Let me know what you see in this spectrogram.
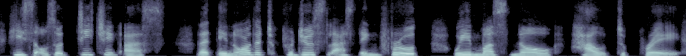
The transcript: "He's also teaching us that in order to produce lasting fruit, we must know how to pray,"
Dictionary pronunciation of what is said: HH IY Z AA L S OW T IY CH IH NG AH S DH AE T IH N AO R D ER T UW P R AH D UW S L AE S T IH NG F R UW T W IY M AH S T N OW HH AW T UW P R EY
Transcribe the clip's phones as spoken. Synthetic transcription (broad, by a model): HH IY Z AA L S OW T IY CH IH NG AH S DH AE T IH N AO R D ER T UW P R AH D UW S L AE S T IH NG F R UW T W IY M AH S T N OW HH AW T UW P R EY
